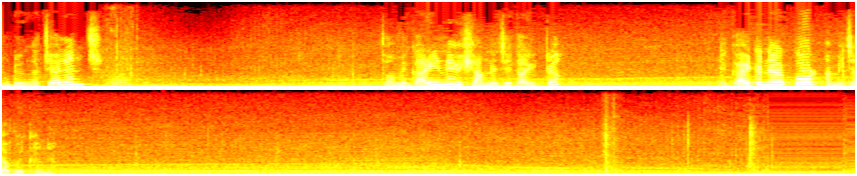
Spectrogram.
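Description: A motorcycle engine hums steadily, rising in pitch as it speeds up and dropping as it slows.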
